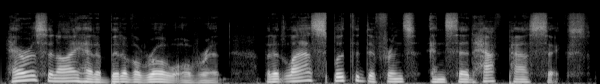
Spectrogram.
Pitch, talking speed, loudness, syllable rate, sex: 125 Hz, 220 wpm, -16 LUFS, 5.3 syllables/s, male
